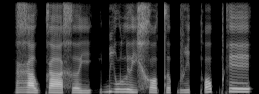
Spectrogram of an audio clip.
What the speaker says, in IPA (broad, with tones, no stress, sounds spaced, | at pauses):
ɣ a˨˩ w k aː˨˩ x ə˨˩ j | ɓ i˧ w l ɨ˨˩ j x ɔ˨˩ t̪ ə˨˩ p̚ v i˨˩ t̚ ʔ ɔ˦˥ p̚ k e˧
